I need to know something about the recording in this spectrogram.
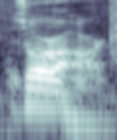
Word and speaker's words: Zoroark: by a zara a zoroark azor arc zoroark that's how you say it zoroark all right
